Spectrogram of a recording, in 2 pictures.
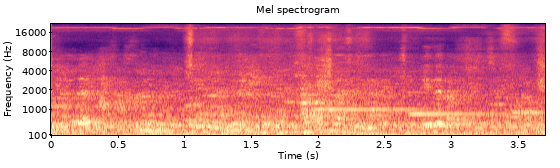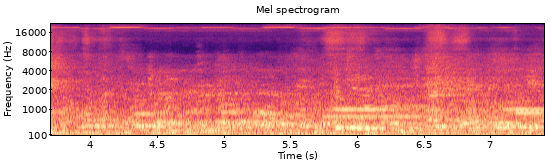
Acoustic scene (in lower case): cafe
